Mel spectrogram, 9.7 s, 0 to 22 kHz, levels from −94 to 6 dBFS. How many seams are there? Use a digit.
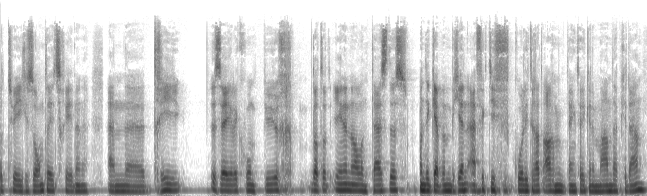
2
